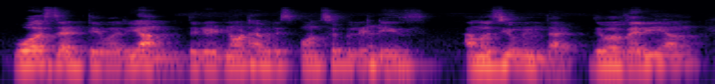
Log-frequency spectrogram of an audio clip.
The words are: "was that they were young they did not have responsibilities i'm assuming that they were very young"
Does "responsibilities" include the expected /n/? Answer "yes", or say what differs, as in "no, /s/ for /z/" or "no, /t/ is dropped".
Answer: yes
